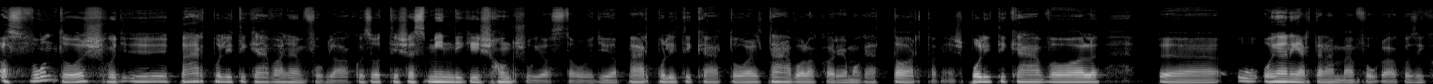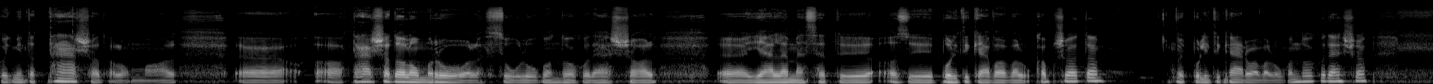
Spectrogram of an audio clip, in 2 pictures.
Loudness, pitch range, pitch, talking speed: -30 LUFS, 95-120 Hz, 105 Hz, 95 wpm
